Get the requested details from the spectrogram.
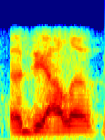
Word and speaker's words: Diallo: And I got it between Mitu from USC, Jontay Porter from Missouri, Grayson Allen, and then Diablo, I think, from Kentucky. I think I just butchered that. No, yeah, it's Diallo, yeah.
